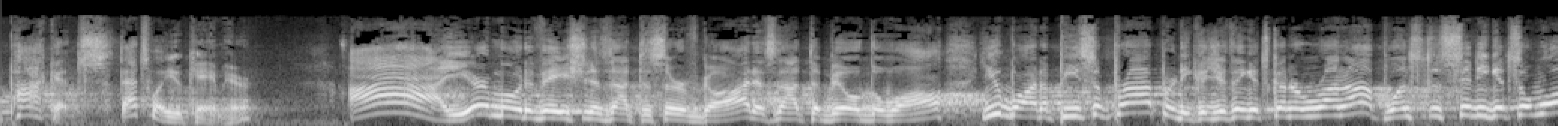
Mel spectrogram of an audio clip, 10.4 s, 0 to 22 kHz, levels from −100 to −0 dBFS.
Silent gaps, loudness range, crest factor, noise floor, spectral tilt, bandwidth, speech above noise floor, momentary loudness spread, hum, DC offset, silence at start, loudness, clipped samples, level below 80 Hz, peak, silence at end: none; 2 LU; 14 dB; -42 dBFS; -3.5 dB/octave; 13.5 kHz; 27 dB; 5 LU; none; under 0.1%; 0 s; -15 LUFS; under 0.1%; -54 dBFS; -2 dBFS; 0 s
